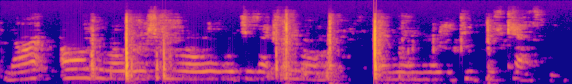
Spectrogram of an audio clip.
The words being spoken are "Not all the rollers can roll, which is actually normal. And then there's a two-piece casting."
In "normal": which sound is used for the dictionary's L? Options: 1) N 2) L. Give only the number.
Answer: 1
